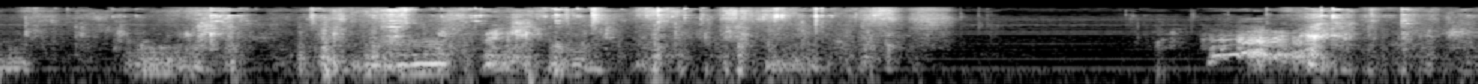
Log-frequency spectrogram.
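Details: Fighting dogs give throaty, rolling growls in quick bursts amid thumps and scuffling, then a short quiet pause before the rough growling and scraping start up again.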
